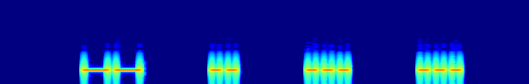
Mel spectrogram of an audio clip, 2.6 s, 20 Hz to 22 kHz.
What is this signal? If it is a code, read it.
Morse code, heard as a keyed tone, about 30 wpm, spaced as for 17 wpm, 700 Hz. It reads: MISS
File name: course / 30:10wpm / 108 Lesson 18f - Letter m - Words 30wpm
